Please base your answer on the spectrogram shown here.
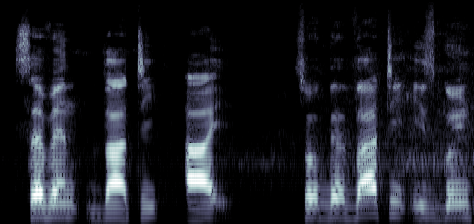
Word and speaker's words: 730i: it's going to be starting with the seven the three and the zero is pronounced as 30 so this one will be 730 I so the 30 is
